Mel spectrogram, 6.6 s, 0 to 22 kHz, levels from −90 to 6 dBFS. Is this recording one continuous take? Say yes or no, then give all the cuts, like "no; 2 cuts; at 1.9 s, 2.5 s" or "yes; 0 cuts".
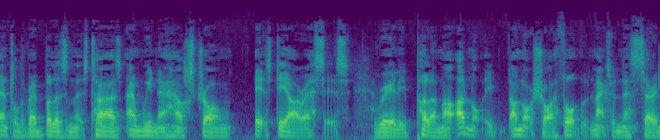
no; 1 cut; at 3.7 s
